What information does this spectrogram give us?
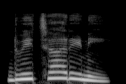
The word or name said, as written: ದ್ವಿಚಾರಿಣಿ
